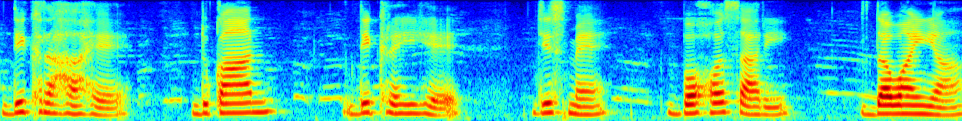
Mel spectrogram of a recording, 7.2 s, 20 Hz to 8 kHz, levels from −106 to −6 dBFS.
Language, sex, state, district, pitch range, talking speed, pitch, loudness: Hindi, female, Himachal Pradesh, Shimla, 210-245 Hz, 90 wpm, 225 Hz, -18 LUFS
